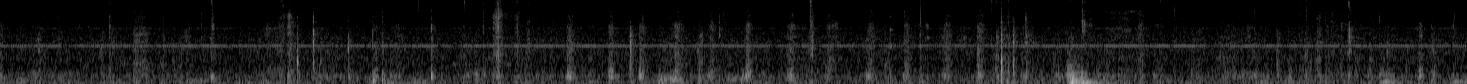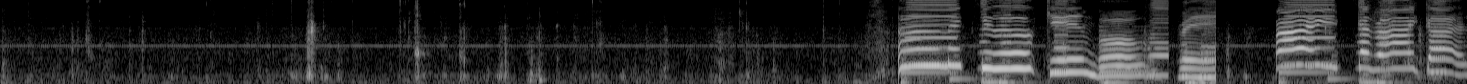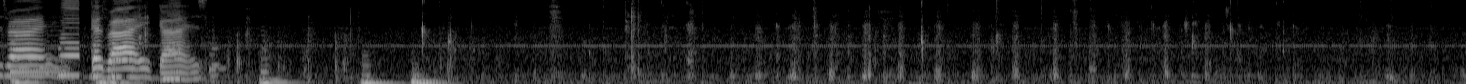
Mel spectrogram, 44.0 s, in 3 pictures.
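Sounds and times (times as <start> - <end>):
high-pitched whine: 27.4 - 34.2
person chewing: 35.6 - 42.3.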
